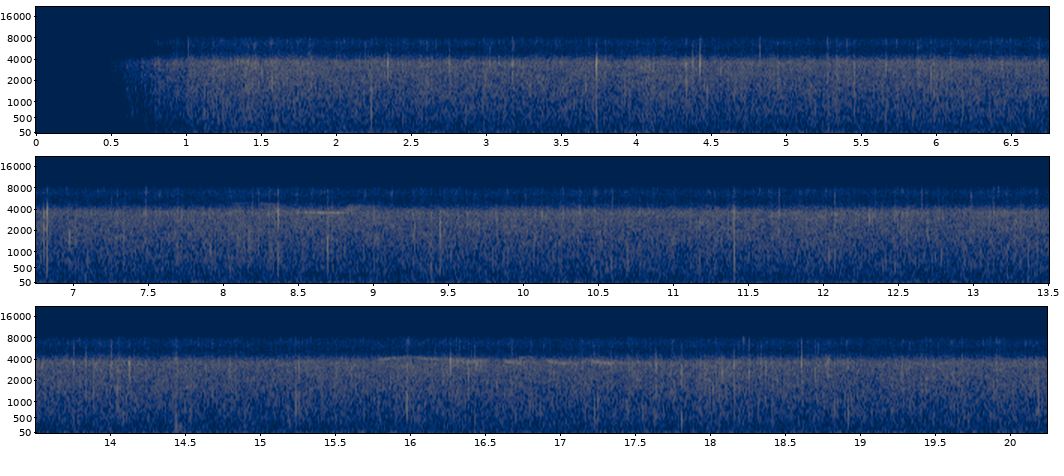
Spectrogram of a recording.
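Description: Light rain falling on forest foliage: a steady faint hiss with scattered sharp drip ticks, cutting in about half a second in.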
